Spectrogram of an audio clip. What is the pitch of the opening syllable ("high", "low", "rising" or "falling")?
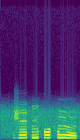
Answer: high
